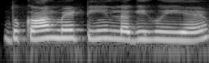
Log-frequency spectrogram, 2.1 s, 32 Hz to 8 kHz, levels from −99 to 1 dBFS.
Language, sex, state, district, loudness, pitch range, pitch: Hindi, female, Jharkhand, Sahebganj, -22 LUFS, 255-280 Hz, 270 Hz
